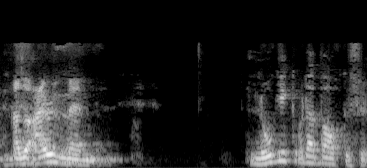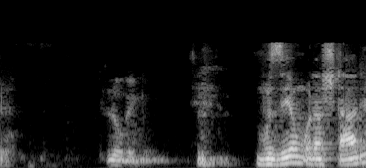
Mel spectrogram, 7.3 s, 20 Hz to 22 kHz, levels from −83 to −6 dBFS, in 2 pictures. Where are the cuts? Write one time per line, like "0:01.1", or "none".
none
